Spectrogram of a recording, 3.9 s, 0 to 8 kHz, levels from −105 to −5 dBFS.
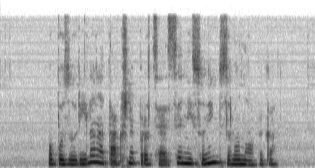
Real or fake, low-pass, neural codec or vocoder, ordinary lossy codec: real; none; none; none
